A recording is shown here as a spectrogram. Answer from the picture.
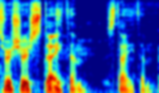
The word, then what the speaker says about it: Statham: Real quick, I want to hear you guys do your best impression of Jason Statham introducing himself.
